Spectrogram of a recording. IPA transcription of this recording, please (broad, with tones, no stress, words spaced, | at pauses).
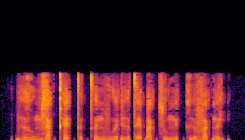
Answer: ɓɨ˧ə̯ɣu˨˦m za˦˥k̚t̪ʰɛ˦˥t̚ t̪ə˨˩t̚t̪ʰə˧nvu˧ə̯ɗɨ˧ə̯ t̪ɛ˨˩ ɓa˦˥k̚ su˧ŋɛ˨˩k̚ xɨ̰˧˥ə̯ va˦˥k̚nə̰˧˨jʔ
